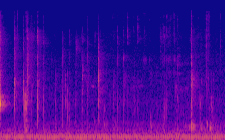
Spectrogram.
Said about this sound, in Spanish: Perdón, estoy tomando agua.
